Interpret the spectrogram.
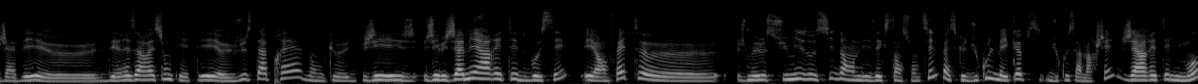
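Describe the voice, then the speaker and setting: A woman with a normal speaking voice talks at a moderate pace with lively intonation and medium pitch. The sound is dry and close, with no echo. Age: 30s. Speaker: beauty clinic owner. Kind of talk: interview. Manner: casual, many fillers.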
